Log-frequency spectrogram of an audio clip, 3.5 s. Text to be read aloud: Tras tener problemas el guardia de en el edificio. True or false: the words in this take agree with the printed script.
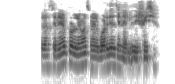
true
